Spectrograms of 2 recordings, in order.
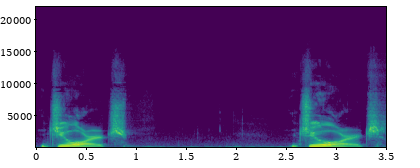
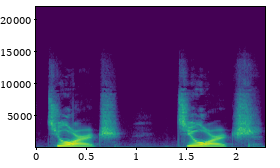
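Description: First: George begun with a retroflex zh, slowly; correct George. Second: George begun with a thin "jee" sound; mispronounced George. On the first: Teacher has learners repeat after him, George slow with zh onset. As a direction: model George with a rounded "j" and curled r, long pauses. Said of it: "所以跟老师大声读起来". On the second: Teacher mimics learners misreading the name, George with a "jee" onset. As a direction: say George wrongly as "jee-orge", drawn out. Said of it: "很多人是这么读，把它读成". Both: Shown as a demonstration.

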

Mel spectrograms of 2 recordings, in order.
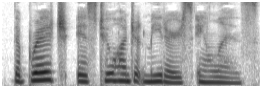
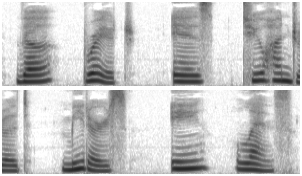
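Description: First: Said in the usual way. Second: Slow and deliberate, each word apart; slow reading. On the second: Shown as a demonstration. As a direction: read slowly for learners. (慢慢地读) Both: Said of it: "好，慢慢读".

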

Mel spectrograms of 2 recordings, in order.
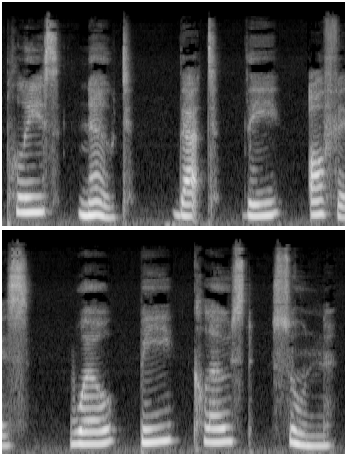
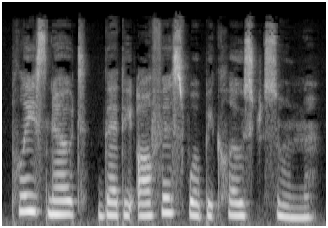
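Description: First: Very slow, phrase by phrase, fading to a whisper; slowed-down model sentence; slow reading. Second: Said in the usual way. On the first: Shown as a demonstration. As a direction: read it slowly, chunk by chunk. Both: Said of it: "我们慢读一遍".

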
